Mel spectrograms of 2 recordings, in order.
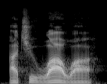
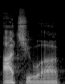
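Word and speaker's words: Achiuwa: I was pronouncing Achiwawa instead of Achua, Precious Achua.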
